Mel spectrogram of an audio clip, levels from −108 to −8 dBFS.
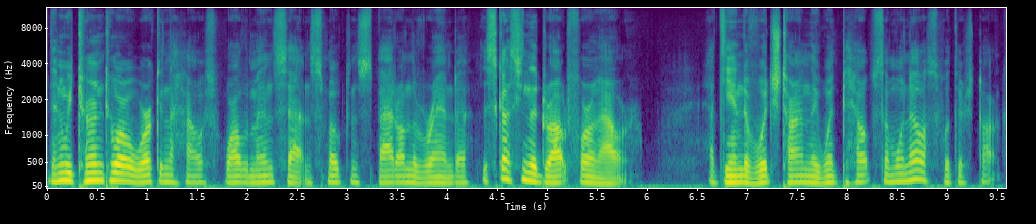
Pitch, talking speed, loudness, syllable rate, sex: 125 Hz, 255 wpm, -18 LUFS, 6.1 syllables/s, male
